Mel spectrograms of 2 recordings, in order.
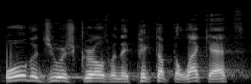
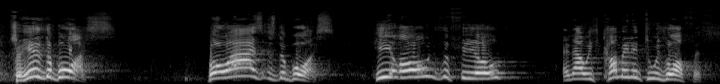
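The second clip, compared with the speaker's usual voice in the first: preaching with force; 10 semitones higher than usual. Acted. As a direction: lean into every word, building the scene. Preacher builds up the scene.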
